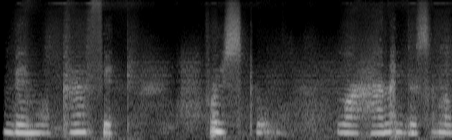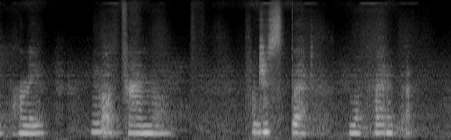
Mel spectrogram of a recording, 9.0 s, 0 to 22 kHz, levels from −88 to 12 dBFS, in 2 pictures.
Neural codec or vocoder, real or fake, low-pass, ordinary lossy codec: codec, 44.1 kHz, 0.9 kbps, DAC; fake; none; none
